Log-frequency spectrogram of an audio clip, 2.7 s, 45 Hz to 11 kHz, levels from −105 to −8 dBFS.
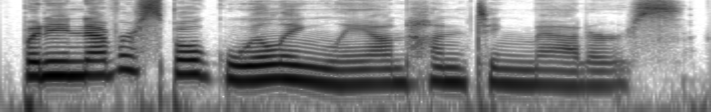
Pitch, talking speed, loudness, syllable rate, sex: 220 Hz, 180 wpm, -17 LUFS, 5.8 syllables/s, female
